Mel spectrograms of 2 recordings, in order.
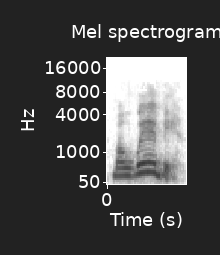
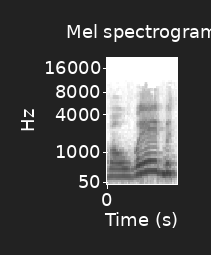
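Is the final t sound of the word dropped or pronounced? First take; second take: dropped; pronounced. First: The word ends without a final t sound. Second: The word ends with a pronounced t sound. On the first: The word stands alone at the end of a phrase. "We kind of stop, we don't pronounce it" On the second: The word is joined to a following noun. "I'm going to pronounce and vocalize the ta"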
